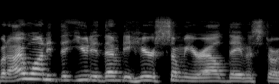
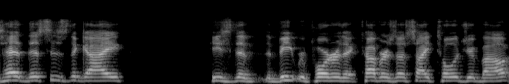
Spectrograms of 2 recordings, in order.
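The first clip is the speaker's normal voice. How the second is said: ordinary delivery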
